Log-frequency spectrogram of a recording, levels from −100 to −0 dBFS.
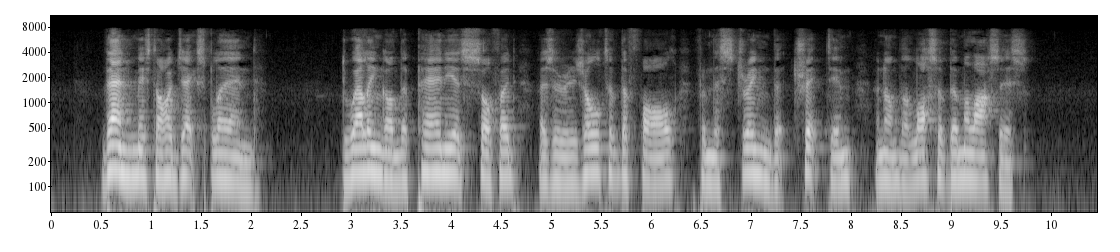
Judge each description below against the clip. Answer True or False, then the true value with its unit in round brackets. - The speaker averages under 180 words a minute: True (170 wpm)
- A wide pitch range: False (2.9 semitones)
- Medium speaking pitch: False (125 Hz)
